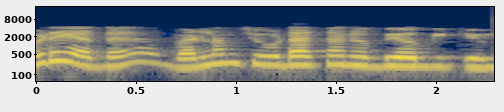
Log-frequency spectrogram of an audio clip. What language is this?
Malayalam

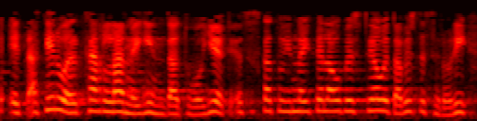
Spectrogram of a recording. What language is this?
Basque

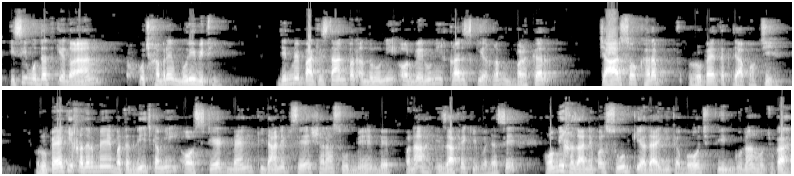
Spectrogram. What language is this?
Urdu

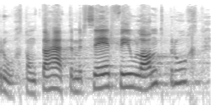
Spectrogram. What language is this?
Swiss German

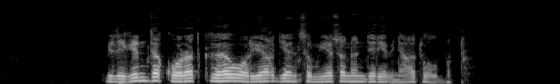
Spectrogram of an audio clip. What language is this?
Yakut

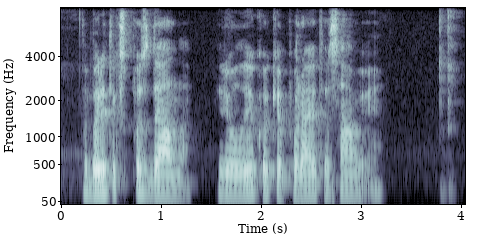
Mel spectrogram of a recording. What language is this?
Lithuanian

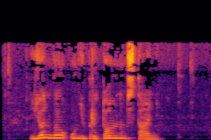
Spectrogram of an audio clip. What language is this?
Belarusian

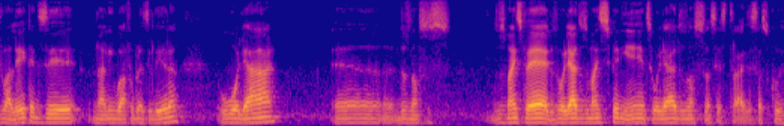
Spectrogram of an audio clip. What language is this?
Portuguese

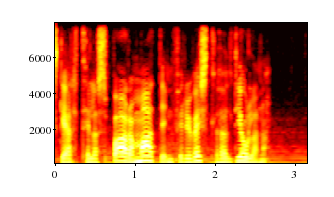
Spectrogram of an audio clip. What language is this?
Icelandic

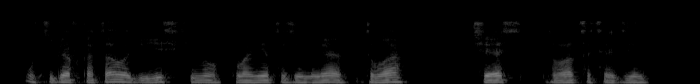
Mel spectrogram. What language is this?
Russian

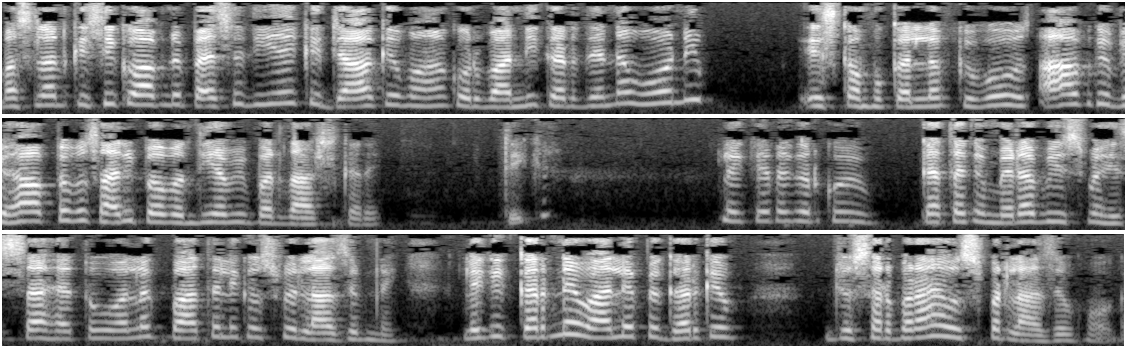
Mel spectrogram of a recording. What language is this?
Urdu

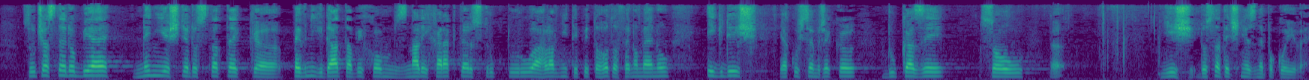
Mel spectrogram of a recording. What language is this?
Czech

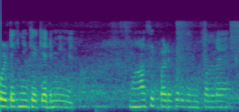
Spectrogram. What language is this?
Maithili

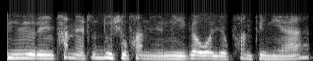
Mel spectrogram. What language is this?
Bodo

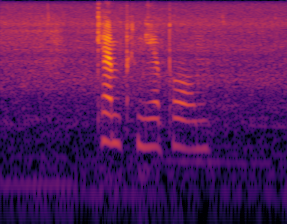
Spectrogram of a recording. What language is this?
English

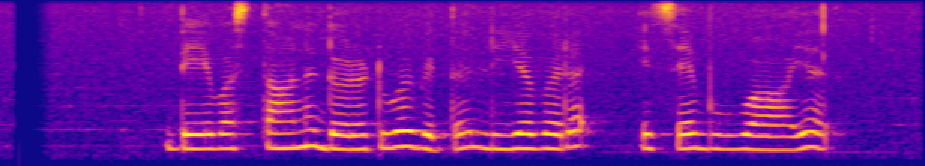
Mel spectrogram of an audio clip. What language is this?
Sinhala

